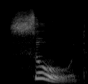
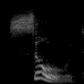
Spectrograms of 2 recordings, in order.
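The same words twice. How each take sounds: The two takes are said the same way.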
